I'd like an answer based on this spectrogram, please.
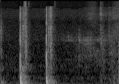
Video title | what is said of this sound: Homemade bread NorthCountry | if you knock on it and it's hollow sound, it's done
